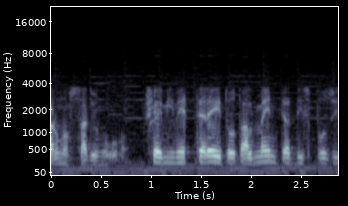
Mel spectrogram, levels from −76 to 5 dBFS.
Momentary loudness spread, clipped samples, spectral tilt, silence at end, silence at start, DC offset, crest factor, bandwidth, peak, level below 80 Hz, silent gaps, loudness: 14 LU; under 0.1%; -6.5 dB/octave; 0 s; 0 s; under 0.1%; 16 dB; 8 kHz; -4 dBFS; -50 dBFS; none; -21 LUFS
